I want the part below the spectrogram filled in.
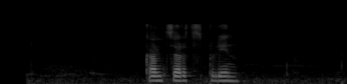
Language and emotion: Russian, neutral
